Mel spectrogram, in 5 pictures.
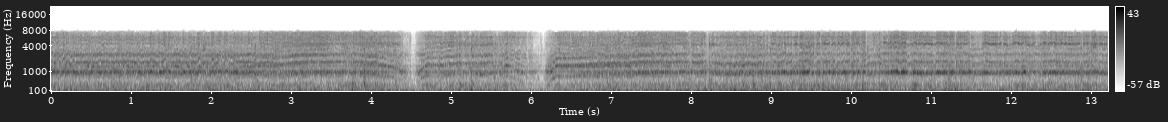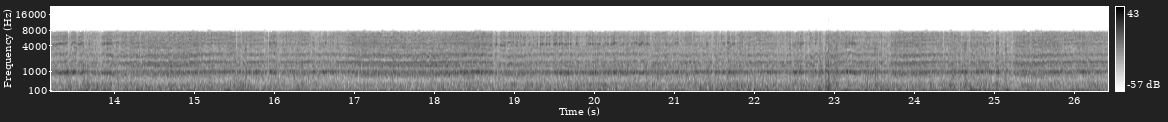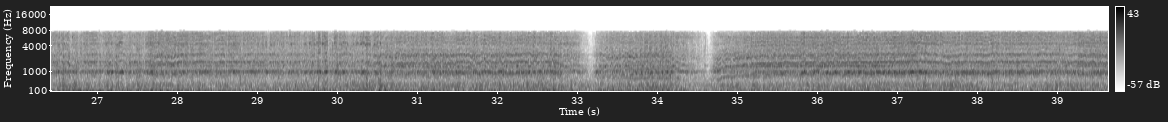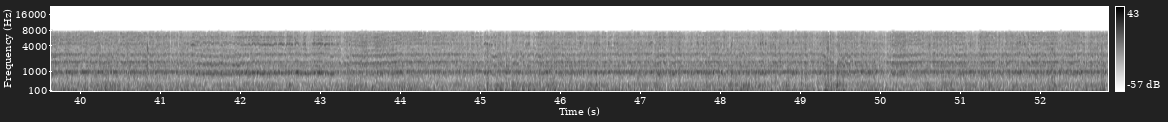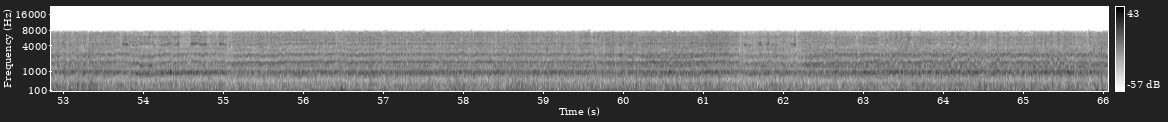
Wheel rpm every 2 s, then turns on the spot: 200, 200, 160, 170, 220, 230, 240, 220, 220, 220, 230, 230, 230, 230, 230, 220, 160, 150, 210, 230, 230, 230, 230, 230, 230, 230, 230, 220, 230, 230, 220, 200, 190.
none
